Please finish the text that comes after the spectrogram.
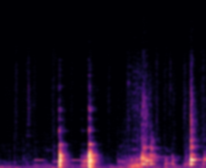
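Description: French fries are tipped and spread in an air fryer basket, making a few sharp metallic clatters and scraping rattles between quieter handling sounds.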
